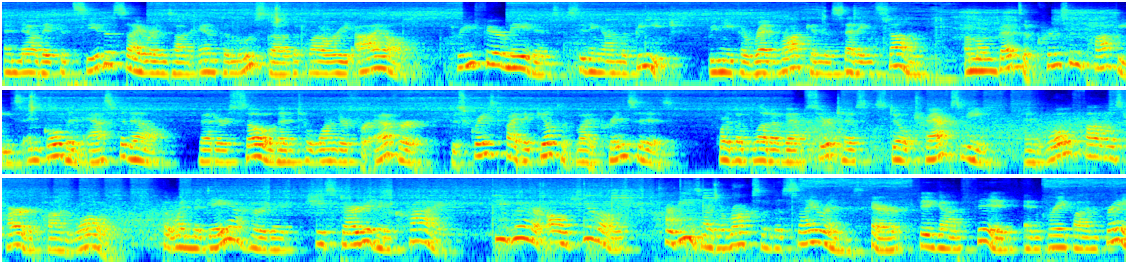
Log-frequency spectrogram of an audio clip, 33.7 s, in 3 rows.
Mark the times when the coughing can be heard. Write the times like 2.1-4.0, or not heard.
not heard.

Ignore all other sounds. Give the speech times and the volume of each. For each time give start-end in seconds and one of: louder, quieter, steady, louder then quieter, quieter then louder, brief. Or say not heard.
0.0-33.6 steady.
